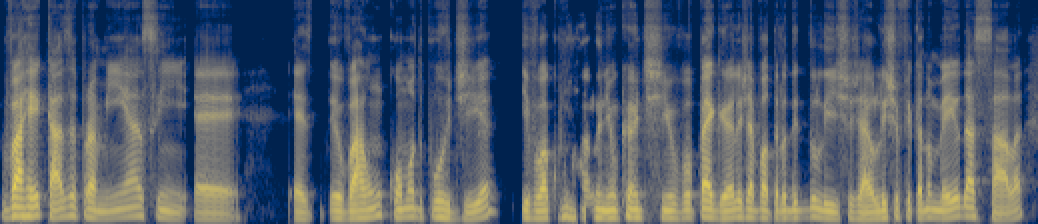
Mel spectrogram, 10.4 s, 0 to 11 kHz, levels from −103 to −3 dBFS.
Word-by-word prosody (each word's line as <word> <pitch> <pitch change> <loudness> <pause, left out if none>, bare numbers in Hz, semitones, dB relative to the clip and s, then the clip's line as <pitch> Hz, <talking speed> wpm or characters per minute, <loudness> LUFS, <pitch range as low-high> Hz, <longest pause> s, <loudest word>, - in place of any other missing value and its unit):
Varrer 135 +4 +7
casa 140 +2 +3
pra 120 -5 +1
mim 100 +3 -5
é, 125 +2 -3
assim, 110 -10 -5
eh, 90 -2 -3 0.5
ex 90 -2 -2 0.2
eu 105 0 +1
varro 105 +2 +5
um 140 +5 -2
cômodo 120 -3 -2
por 115 -1 -1
dia 100 - -3 0.2
e 110 - 0
vou 105 0 +2
acumulando 110 0 -3
em - - +3
um 110 - +1
cantinho, 110 -2 -1
vou 110 +2 -2
pegando 110 -1 +4
e - - -2
já 115 0 +2
botando 105 -1 0
dentro 105 +1 -4
do 125 - -3
lixo 100 -3 -2
já. 90 -2 +2
O - - +1
lixo 110 +2 -1
fica - - -2
no 115 - -2
meio 110 +3 +2
da 130 -1 +3
sala, 85 -8 -1
110 Hz, 210 wpm, -26 LUFS, 105-120 Hz, 0.5 s, Varrer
